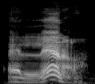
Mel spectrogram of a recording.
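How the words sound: The middle t sound is dropped entirely. The speaker calls it right. "A L L A N A"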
